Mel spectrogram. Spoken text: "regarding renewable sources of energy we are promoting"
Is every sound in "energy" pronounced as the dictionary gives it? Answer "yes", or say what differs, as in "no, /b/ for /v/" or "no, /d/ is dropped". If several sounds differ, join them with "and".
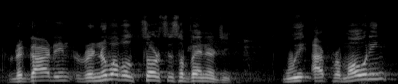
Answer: yes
